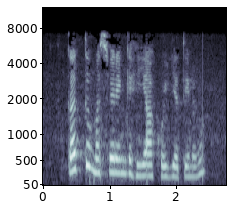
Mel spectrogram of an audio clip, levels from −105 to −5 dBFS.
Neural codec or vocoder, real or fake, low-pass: none; real; 7.2 kHz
